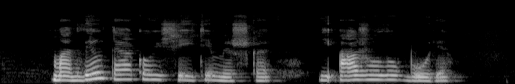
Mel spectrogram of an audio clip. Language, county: Lithuanian, Vilnius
